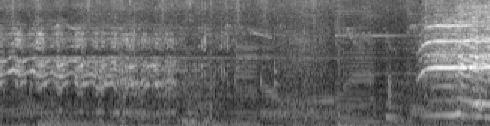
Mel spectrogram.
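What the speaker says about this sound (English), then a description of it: "It's a horse." A brown horse neighs near and loud, a wavering whinny that builds into a high shrill squeal at the end, with faint hoof clops underneath.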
